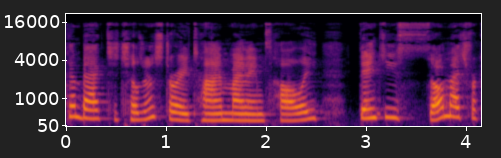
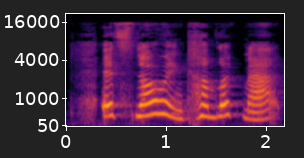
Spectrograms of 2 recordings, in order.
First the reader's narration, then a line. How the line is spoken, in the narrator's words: cried Jenny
